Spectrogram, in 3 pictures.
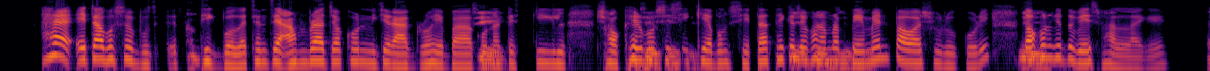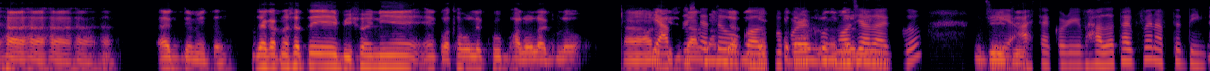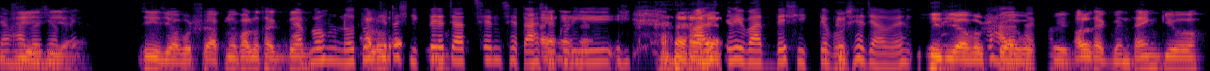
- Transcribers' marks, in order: throat clearing; laughing while speaking: "এবং"; chuckle; laughing while speaking: "আলসেমি বাদ দিয়ে শিখতে বসে যাবেন"; chuckle; laughing while speaking: "জি, জি। অবশ্যই। অবশ্যই"; chuckle
- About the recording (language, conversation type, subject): Bengali, unstructured, তোমার কি মনে হয় নতুন কোনো দক্ষতা শেখা মজার, আর কেন?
